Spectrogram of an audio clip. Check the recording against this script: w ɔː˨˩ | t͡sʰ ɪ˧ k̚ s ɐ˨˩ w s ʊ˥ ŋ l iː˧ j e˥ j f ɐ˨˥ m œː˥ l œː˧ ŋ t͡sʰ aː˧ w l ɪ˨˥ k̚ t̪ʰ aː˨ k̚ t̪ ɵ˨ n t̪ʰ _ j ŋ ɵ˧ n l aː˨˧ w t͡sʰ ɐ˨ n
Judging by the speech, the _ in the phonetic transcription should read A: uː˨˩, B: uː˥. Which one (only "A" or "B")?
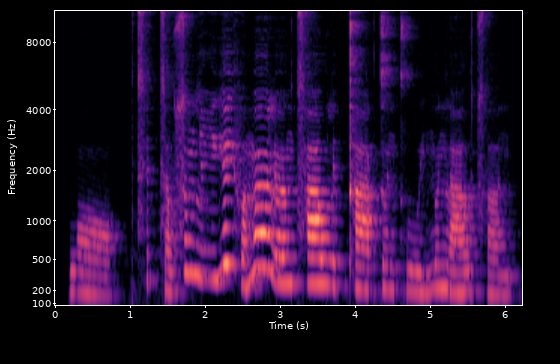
A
